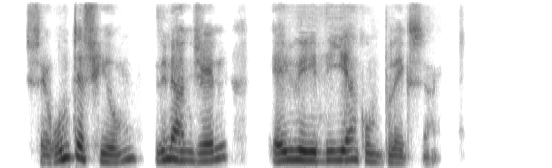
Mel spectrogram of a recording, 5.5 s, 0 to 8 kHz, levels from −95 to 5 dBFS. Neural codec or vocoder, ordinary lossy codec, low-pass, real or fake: codec, 16 kHz, 1.1 kbps, Voila-Tokenizer; MP3, 64 kbps; 7.2 kHz; fake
